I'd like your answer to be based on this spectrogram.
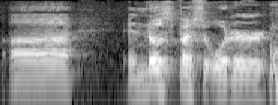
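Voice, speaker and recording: A man's voice: medium pitch, normal speed, slight background noise. Male podcast host, dull lo-fi recording. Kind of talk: casual podcast introduction.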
